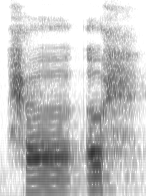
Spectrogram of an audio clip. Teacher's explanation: সা জিম আজ আজ জিম সা আস তা আত বা আবা আলিফ বা তা সা জিম এই সাটু একটু পাতলা হবে সা জিম জিম আজ জিম হা এবং খা [নাক ডাকা] হা খার মাখরাজটা হচ্ছে অসতে হলক কন্ঠনালীর মধ্যস্থল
